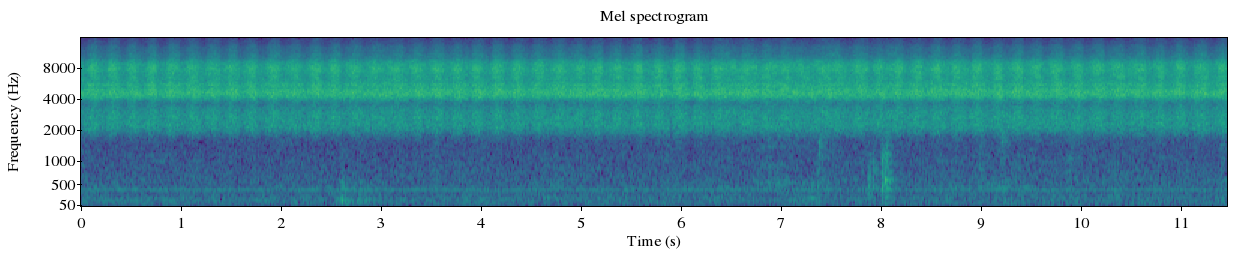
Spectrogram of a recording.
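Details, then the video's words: Crickets in Korčula, Croatia, by a bay: an unbroken shrill high-pitched trill throbbing at a steady pace of about two and a half pulses per second, with a few faint clicks and a soft low hum. "view of one of the bays in Korcula with sounds of crickets"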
